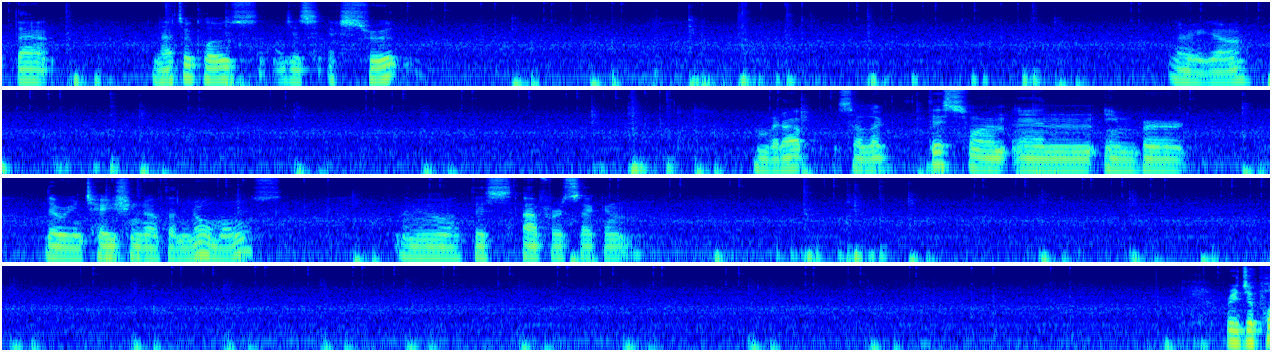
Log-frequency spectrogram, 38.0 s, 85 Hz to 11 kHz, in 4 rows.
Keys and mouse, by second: 1.7 e, 3.8 g, 4.4 g, 5.1 ,, 7.0 shift+right click, 7.9 g, 9.7 shift+right click, 10.5 g, 11.7 g, 12.7 g, 14.7 g, 16.4 ctrl+l, 17.2 t, 18.4 ctrl+l, 18.4 t, 18.8 t, 21.6 g, 23.3 g, 25.8 g, 26.8 g, 27.5 g, 28.0 g, 29.5-35.0 typing, 37.5-38.0 middle drag.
